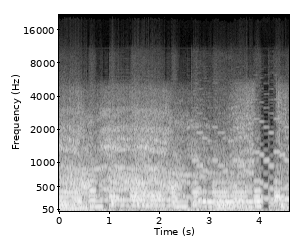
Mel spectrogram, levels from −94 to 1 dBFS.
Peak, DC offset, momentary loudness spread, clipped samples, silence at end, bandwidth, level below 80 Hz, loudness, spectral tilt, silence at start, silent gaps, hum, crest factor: 0 dBFS; under 0.1%; 3 LU; under 0.1%; 0 s; 10 kHz; -18 dBFS; -8 LUFS; -8.5 dB/octave; 0 s; none; none; 6 dB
